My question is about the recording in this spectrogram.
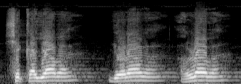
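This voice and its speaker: Male priest, fairly high mellow voice, earnest slow-paced storytelling. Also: little pitch movement. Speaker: Jesuit priest. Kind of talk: spiritual talk with storytelling.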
